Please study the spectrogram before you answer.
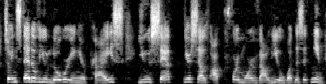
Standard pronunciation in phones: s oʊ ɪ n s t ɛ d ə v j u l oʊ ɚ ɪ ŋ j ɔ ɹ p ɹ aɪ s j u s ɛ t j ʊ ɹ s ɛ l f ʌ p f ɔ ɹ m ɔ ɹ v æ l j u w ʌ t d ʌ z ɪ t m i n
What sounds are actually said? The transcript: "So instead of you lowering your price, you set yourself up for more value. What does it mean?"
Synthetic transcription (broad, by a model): s oʊ ɪ n s t ɛ d ə v j u l oʊ ɚ ɪ ŋ j ɔ ɹ p ɹ aɪ s j u s ɛ t j ʊ ɹ s ɛ l f ʌ p f ɔ ɹ m ɔ ɹ v æ l j u w ʌ t d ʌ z ɪ t m i n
